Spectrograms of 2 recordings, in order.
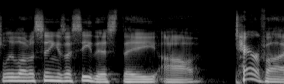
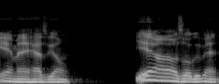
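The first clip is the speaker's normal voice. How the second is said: lazy, slurred, mumbled Australian accent, words run together. Showing how Australians articulate words badly, in a mumbled Australian accent. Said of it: "Australians are notorious, so bad at articulating words like".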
